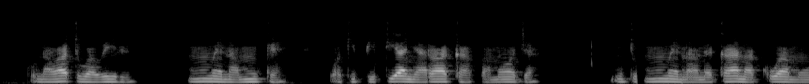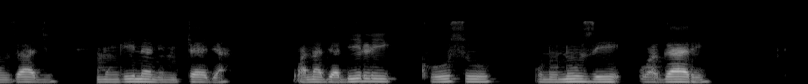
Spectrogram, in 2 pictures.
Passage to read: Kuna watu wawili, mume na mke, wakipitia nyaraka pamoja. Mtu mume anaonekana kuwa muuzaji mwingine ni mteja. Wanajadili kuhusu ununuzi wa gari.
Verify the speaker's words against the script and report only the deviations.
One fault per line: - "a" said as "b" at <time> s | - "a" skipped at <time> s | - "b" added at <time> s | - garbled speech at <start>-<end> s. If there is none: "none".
none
